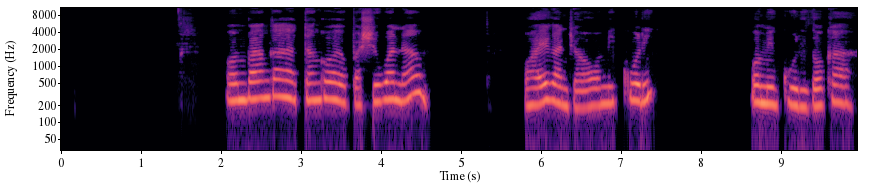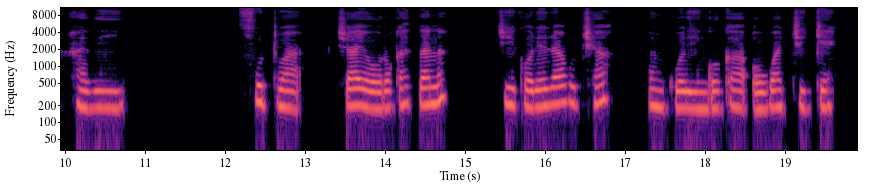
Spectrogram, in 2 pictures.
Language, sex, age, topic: Oshiwambo, female, 18-24, finance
